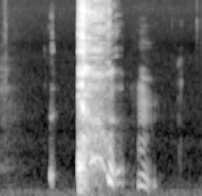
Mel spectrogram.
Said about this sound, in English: Wait, I'm going to cough.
